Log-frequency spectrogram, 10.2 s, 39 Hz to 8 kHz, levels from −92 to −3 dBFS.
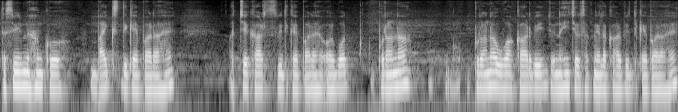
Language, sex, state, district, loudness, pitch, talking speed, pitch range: Hindi, male, Arunachal Pradesh, Lower Dibang Valley, -17 LUFS, 120 Hz, 195 wpm, 115-130 Hz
